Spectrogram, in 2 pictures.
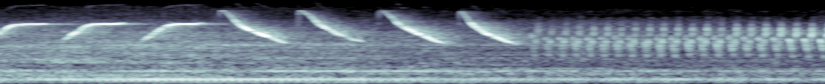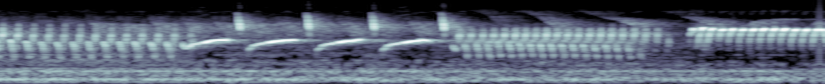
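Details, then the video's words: Canary song meant to spur less active canaries into singing: fast downward-sweeping whistles give way to a dry buzzing rattle, then short rising chirps and a held piercing whistle. "pancingan kenari gacor buat burung kenari yg kurang rajin gacor"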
